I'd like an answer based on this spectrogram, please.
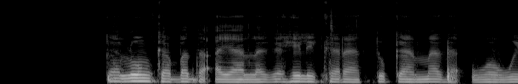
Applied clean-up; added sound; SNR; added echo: neural mask model Resemble Enhance denoiser.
